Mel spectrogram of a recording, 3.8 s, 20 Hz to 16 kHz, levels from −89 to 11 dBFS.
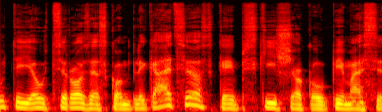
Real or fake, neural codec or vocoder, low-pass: real; none; 14.4 kHz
